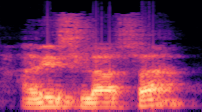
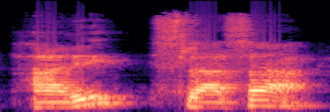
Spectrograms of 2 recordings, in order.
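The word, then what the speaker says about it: Hari Selasa: কি বলছে বার বলা হয়েছে হারি আহার হারিসন হারিসলাসা হারি রাবু হারি কামুস হারি জুমমা হারিলাসা এটা ছিল সপ্তাহের সাত দিনের নাম আবার বলি এর উচ্চারণ কি হবে হারি আহাদ হারি আহাদ হারি ইসনিন হারি ইসনিন হারি সলাসা হারি সেলাসা হারি সলাসা হারি রাবু হারি রাবু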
